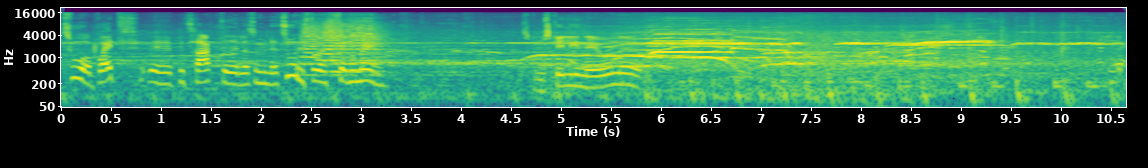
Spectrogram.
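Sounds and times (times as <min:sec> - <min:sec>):
speech: 0:00.1 - 0:03.4, 0:04.7 - 0:06.1
graduating students cheering and shouting outside: 0:00.2 - 0:10.6.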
